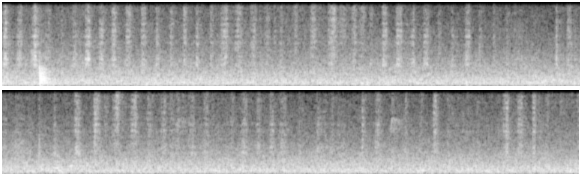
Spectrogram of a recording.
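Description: Faint scratching of a water brush's tip rubbing over layered colored pencil on paper, working solvent in to blend the colors, with one light knock about half a second in.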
